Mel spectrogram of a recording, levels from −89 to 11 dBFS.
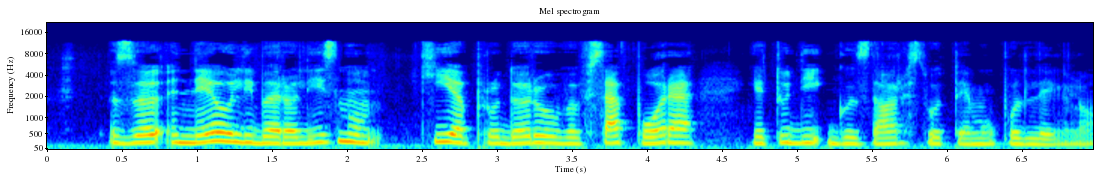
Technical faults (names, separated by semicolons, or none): transcoding between lossy codecs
